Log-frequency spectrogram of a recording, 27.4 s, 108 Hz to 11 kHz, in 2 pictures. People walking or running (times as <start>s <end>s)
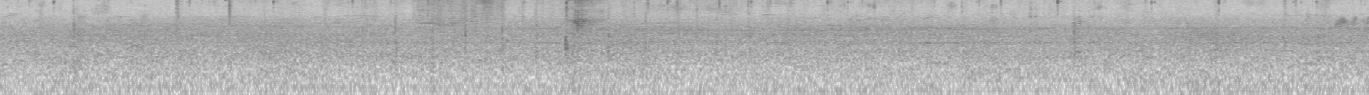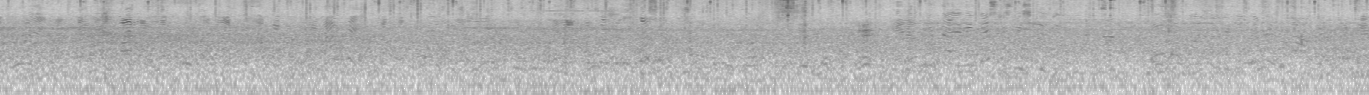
1.7s 8.3s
